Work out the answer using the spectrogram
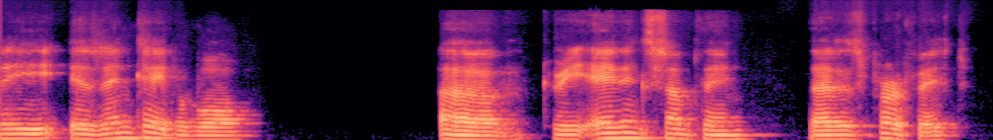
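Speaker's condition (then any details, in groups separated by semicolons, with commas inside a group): ALS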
